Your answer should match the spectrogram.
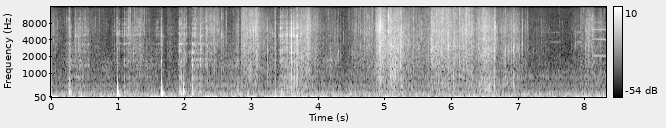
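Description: A hand pickaxe digs into soil: a few sharp, thudding strikes early on, then irregular gritty scraping and crumbling of earth, moderately loud, with no one speaking.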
